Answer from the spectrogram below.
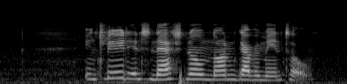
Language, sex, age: English, female, 20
